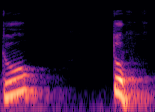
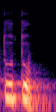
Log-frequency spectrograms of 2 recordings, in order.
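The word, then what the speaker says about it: tutup: এখন বন্ধ মানে মালয়েশিয়ান ভাষায় আমরা জানি তুতুপ বলে, টু তুপ, উচ্চারণটা হচ্ছে তুতুপ।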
